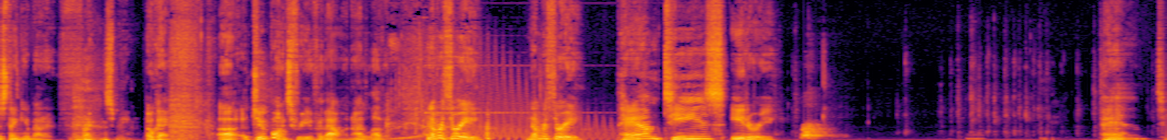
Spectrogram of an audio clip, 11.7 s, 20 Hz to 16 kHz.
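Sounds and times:
speech: 0.0 - 8.2, 11.0 - 11.6
computer keyboard keys tapping: 9.0 - 11.0.

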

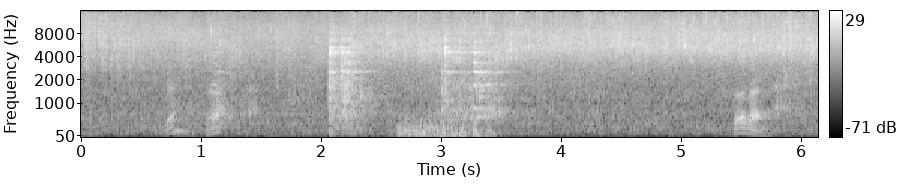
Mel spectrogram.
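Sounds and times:
pan of Nockerl sizzling while frying: 0.0 - 6.1
speech: 0.7 - 1.6, 5.4 - 5.9
stirring or scraping in a pan of Nockerl: 1.1 - 3.8.

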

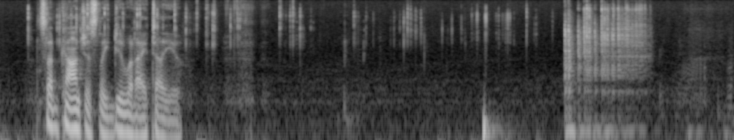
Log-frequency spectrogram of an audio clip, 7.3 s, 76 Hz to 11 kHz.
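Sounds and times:
speech: 0.4 - 2.0
pair of small hard dice rolling across a table: 1.7 - 6.6.

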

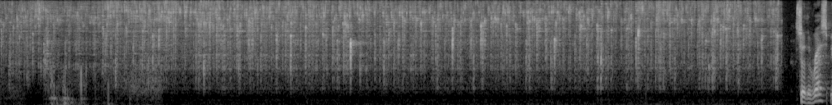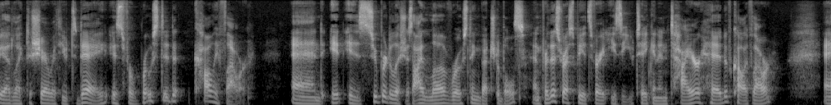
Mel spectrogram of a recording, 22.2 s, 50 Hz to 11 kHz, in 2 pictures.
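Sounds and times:
food frying in a pan: 0.0 - 10.5
speech: 10.6 - 22.1.

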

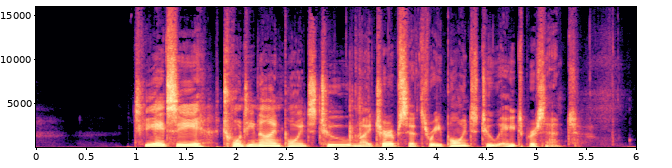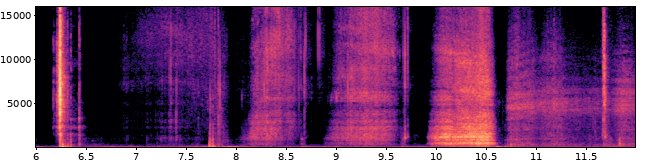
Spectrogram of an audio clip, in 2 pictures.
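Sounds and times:
speech: 1.1 - 5.5
person inhaling smoke from a cannabis joint: 8.2 - 11.9.

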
